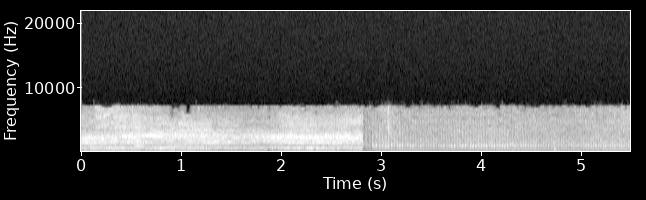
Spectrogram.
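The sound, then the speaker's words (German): A flock of sheep bleats in a dense, overlapping chorus as they are herded for a few seconds, then the sound cuts abruptly to a low, steady engine rumble with scattered faint bleats. “Zusammentreiben von Schafen”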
